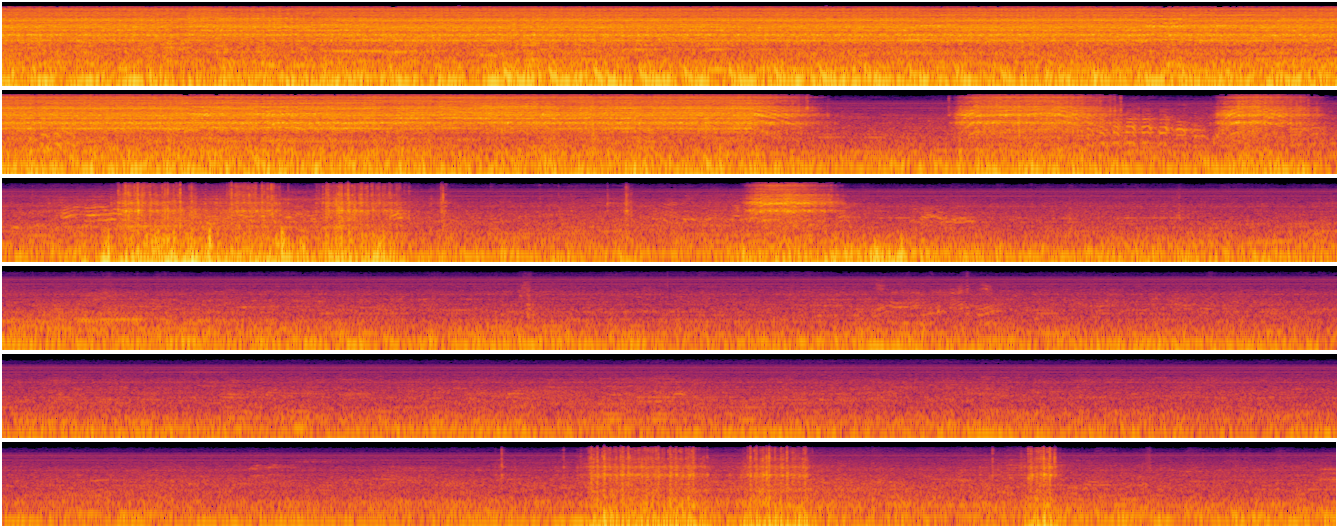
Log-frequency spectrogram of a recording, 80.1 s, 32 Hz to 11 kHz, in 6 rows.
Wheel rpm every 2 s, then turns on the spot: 200, 200, 200, 200, 200, 200, 200, 200, 200, 200, 130, 60, 30, 20, 20, 10, 0, 30, 0, 0, 0, 0, 0, 0, 0, 0, 0, 0, 0, 0, 0, 0, 0, 0, 0, 0, 10, 10, 10, 0.
28-32 72-76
